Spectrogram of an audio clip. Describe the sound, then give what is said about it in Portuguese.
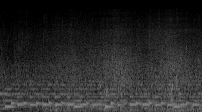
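Ocean waves wash in a steady, continuous roar, with a soft sustained musical drone humming underneath. No one speaks. “Feche os olhos agora e vamos imaginar o oceano.”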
